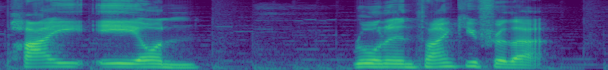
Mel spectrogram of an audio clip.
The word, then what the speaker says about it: paella: It's super well seasoned and delicious, and it's pronounced paella.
